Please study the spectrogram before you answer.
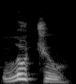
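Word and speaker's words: Lúcio: OverWatch is super racist it should be pronounced Luc luchu luchu luchu luchu I still have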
